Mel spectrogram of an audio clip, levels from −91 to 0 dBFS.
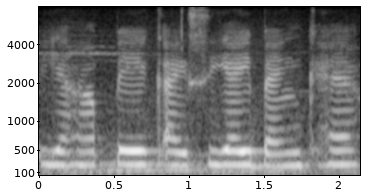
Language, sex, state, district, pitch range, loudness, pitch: Hindi, female, Uttar Pradesh, Lucknow, 230-245 Hz, -15 LUFS, 240 Hz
